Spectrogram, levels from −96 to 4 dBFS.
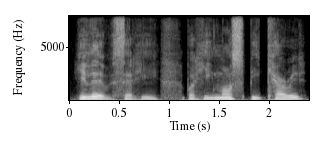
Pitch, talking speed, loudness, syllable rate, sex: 120 Hz, 225 wpm, -19 LUFS, 5.5 syllables/s, male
